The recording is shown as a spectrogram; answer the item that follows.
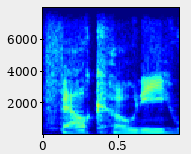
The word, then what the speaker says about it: Falcone: John Turturro will play Carmine Falcone, who is the, or I always said Falcone, but in Batman Begins, which the character is also in, they pronounce it Falcone, which I think is weird, but whatever pronunciation you prefer, that's the character he's playing.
